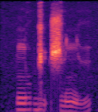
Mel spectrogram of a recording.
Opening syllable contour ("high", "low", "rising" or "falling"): high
